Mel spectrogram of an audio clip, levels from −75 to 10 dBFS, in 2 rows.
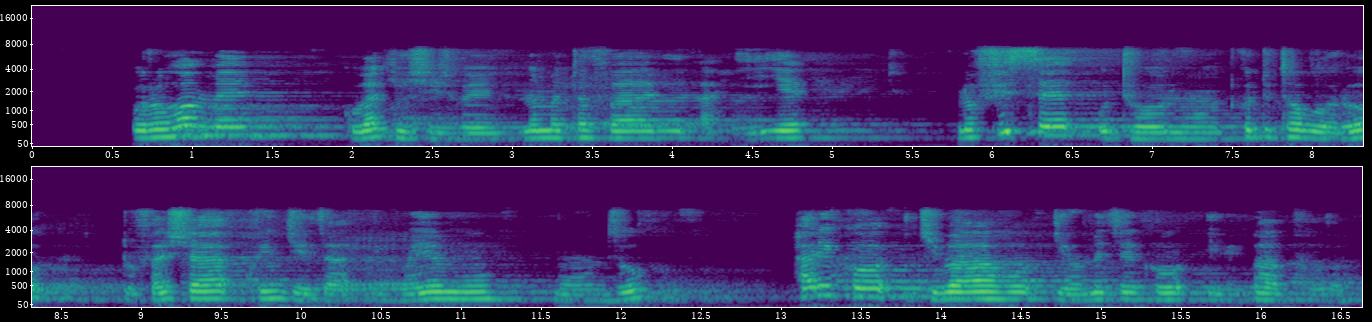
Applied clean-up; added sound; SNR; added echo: neural separator model SepFormer DNS4.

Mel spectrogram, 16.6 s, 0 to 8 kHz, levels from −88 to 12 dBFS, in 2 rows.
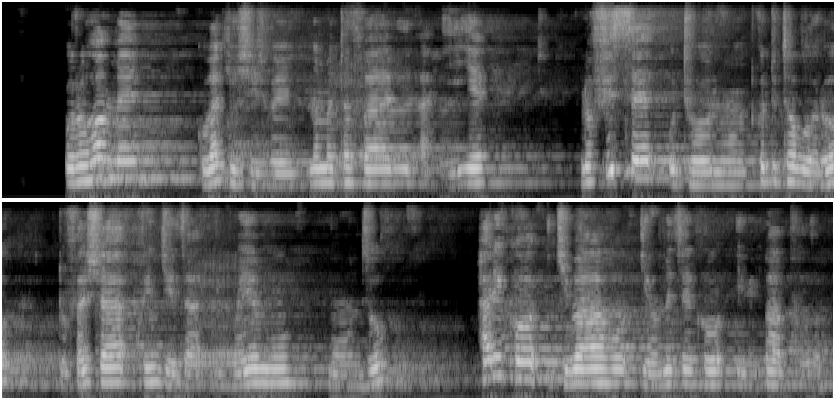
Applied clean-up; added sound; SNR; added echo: none; Animal; 15 dB; reverberation time 1.8 s.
